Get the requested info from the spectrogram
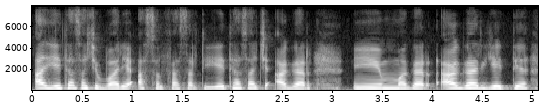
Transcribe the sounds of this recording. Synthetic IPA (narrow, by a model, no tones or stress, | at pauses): ɐjet̪ʰʲiɐsaːt͡ʃʰiʋaɾʲaʔɐsɐlfɛːsɐlt̪ijet̪ʰiɐsaːt͡ʃiʔɐ̰ɡɐɾimɐɡɐɾɐ̰ɡɐɾjet̪ʲi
